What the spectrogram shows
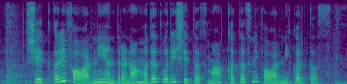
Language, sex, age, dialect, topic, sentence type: Marathi, female, 18-24, Northern Konkan, agriculture, statement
